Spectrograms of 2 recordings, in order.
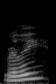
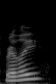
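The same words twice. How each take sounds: First: 1 excited surprise. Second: 1 mild surprise. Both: Acted. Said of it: "two takes of really".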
